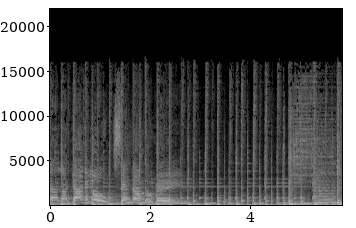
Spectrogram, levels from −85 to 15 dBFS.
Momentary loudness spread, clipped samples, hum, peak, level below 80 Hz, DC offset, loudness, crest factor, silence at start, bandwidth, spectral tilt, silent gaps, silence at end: 6 LU; under 0.1%; none; 0 dBFS; -26 dBFS; under 0.1%; -20 LUFS; 18 dB; 0 s; 16.5 kHz; -5 dB/octave; none; 0 s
